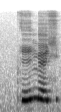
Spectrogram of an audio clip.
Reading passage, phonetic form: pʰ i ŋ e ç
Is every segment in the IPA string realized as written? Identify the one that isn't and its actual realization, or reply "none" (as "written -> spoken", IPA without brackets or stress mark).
none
